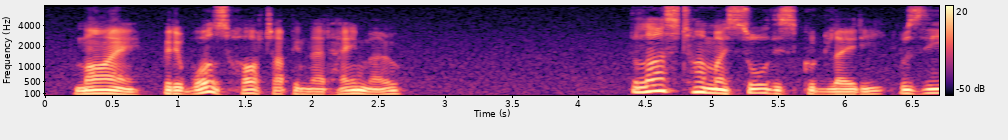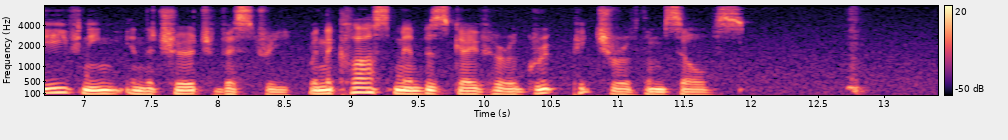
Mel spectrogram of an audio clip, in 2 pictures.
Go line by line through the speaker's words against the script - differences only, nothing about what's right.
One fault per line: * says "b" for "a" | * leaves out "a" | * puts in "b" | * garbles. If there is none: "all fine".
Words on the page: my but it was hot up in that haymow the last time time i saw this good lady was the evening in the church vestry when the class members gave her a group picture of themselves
* leaves out "time"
